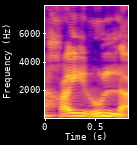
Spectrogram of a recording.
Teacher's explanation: इदगाम बिला गुन्ना, गुन्ने के बगैर अब हमने पढ़ना है ना, क्योंकि तनवीन पेश के बाद लाम आ रहा था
